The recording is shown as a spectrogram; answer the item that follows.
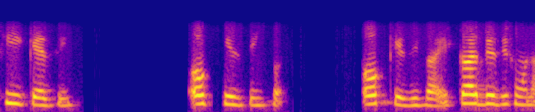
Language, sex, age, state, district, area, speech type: Punjabi, female, 18-30, Punjab, Rupnagar, rural, conversation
